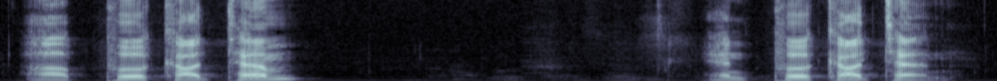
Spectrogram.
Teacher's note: So vocalic endings pull the stress back, and tem and ten pull the stress back, and that's why I have p instead of pa.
